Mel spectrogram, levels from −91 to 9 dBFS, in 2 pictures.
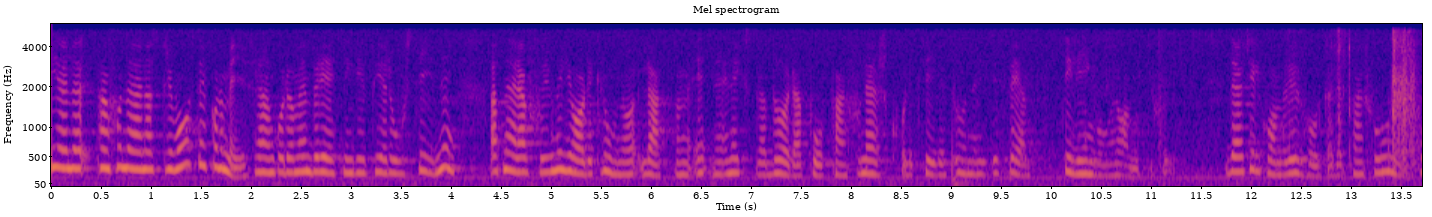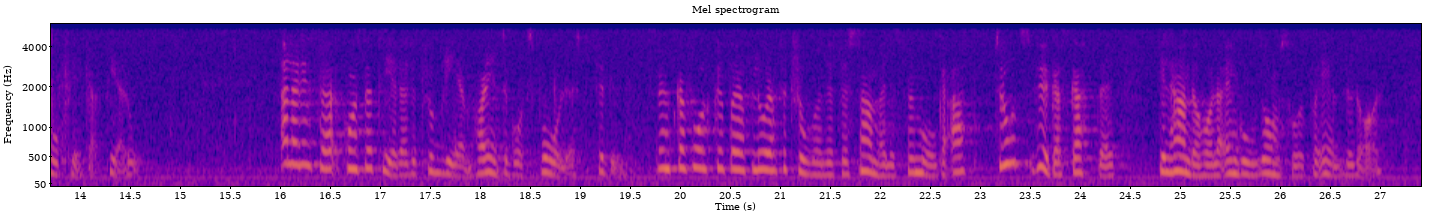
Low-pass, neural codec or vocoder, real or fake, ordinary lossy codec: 5.4 kHz; none; real; none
